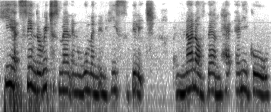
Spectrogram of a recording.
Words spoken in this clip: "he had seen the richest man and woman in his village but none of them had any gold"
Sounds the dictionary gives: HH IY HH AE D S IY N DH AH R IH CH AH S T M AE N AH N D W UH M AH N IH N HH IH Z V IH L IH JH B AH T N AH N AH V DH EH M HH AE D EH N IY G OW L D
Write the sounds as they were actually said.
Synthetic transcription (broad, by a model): HH IY HH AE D S IY N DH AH R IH CH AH S M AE N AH N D W UH M AH N IH N HH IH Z V IH L IH JH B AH T N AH N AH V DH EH M HH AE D EH N IY G OW L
